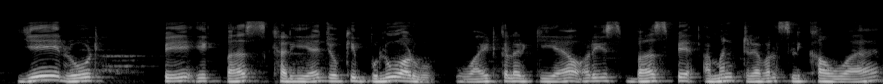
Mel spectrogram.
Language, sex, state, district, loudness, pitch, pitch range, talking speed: Hindi, male, Bihar, Madhepura, -23 LUFS, 145 Hz, 135-165 Hz, 165 wpm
